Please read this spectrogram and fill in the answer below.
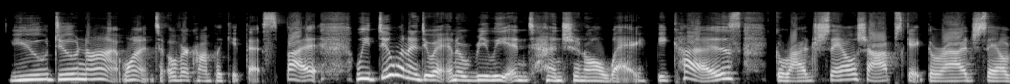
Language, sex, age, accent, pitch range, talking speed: English, female, 30-49, American, 170-235 Hz, 155 wpm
